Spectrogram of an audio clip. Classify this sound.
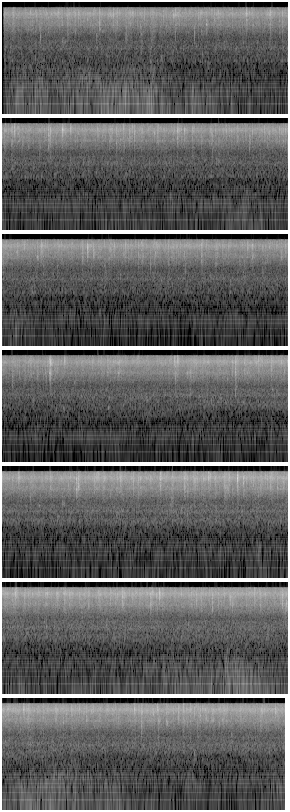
Soundscapes > Nature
